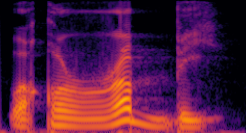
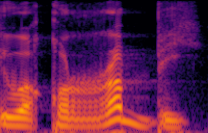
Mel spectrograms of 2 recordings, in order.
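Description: No difference in how they are said.

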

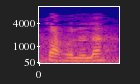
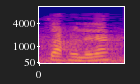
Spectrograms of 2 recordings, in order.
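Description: No difference in how they are said.

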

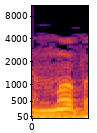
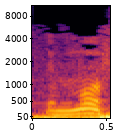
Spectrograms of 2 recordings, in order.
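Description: First: It ends in a stopped b sound. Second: It ends in a soft, breathy f sound. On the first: The speaker calls it wrong. "bukan mub" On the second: The speaker calls it right. "sehingga fa bukan huruf qalqalah"

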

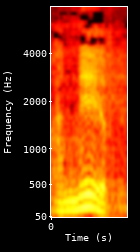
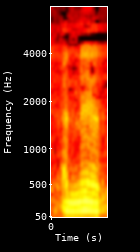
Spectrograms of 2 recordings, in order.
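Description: First: The long vowel leans strongly toward 'ee'. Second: The long vowel leans slightly toward 'ee'. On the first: "يقرأها البعض بالإمالة" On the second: "بالتقليل فيها"

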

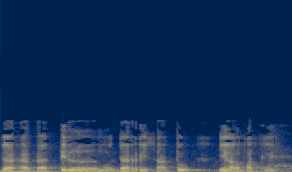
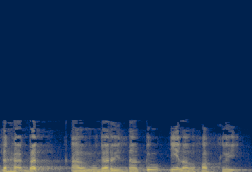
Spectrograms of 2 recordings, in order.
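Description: First: Zahabat runs into the next word as zahabatil. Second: Zahabat ends separately before the next word.

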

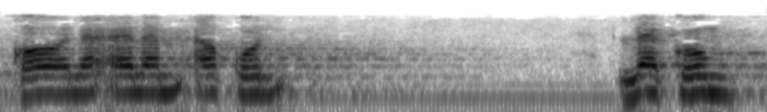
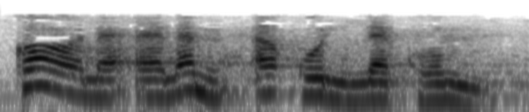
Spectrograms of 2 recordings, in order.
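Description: First: There is a stop after each word. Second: The words run together without pauses. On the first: "أنا عايز أقف على كل كلمة" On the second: "إذا وصلت الكلام"

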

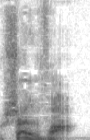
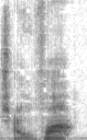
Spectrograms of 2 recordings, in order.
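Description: First: The first syllable begins with a 'sh' sound. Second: The first syllable begins with a 'ch' sound. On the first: The speaker calls it wrong. "老北京人一般都读善" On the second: The speaker calls it right. "这个正确的发音是阐述和阐发"

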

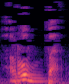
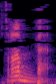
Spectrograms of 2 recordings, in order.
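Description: First: The vowel after the r is u. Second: The vowel after the r is a. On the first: "ضم الراء" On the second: "ويجوز فتحها"

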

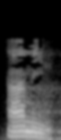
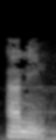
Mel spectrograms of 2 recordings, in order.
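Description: First: The first vowel is short and the m single. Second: The first vowel is short and the m single.

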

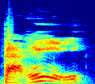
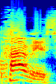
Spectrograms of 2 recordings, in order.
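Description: First: Paris is pronounced with a French accent. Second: Paris is pronounced with an English accent. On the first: The speaker calls it wrong. "We don't say" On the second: The speaker calls it right. "we pronounce it in English"

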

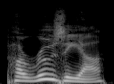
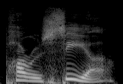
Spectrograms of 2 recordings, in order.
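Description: First: The word is pronounced in the usual English way. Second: The word is pronounced in the Greek way. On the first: "You most often will hear it pronounced parousia" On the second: "keeping the Greek pronunciation, will say parousia"

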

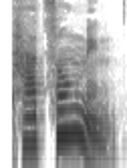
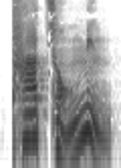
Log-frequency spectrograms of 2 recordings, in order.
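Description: First: The tones form the phrase meaning he is clever. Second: The tones form the phrase meaning he obeys orders. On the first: He is intelligent. "Podrías estar tratando de decir él es inteligente" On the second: He follows orders. "terminar diciendo él sigue órdenes"

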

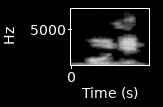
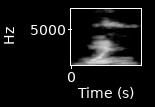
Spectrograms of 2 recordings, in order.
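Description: First: The surname is said with two syllables. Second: The surname is said as one short syllable. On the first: This is how some regions say it. "hay algunas partes donde lo dicen como Guggen" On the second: This is how it is said in Vietnam. "Los vietnamitas lo dicen como Gwen"

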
